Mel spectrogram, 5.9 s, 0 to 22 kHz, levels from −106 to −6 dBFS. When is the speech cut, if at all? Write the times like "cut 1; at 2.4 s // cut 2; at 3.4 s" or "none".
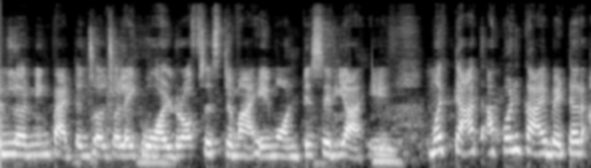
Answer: none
